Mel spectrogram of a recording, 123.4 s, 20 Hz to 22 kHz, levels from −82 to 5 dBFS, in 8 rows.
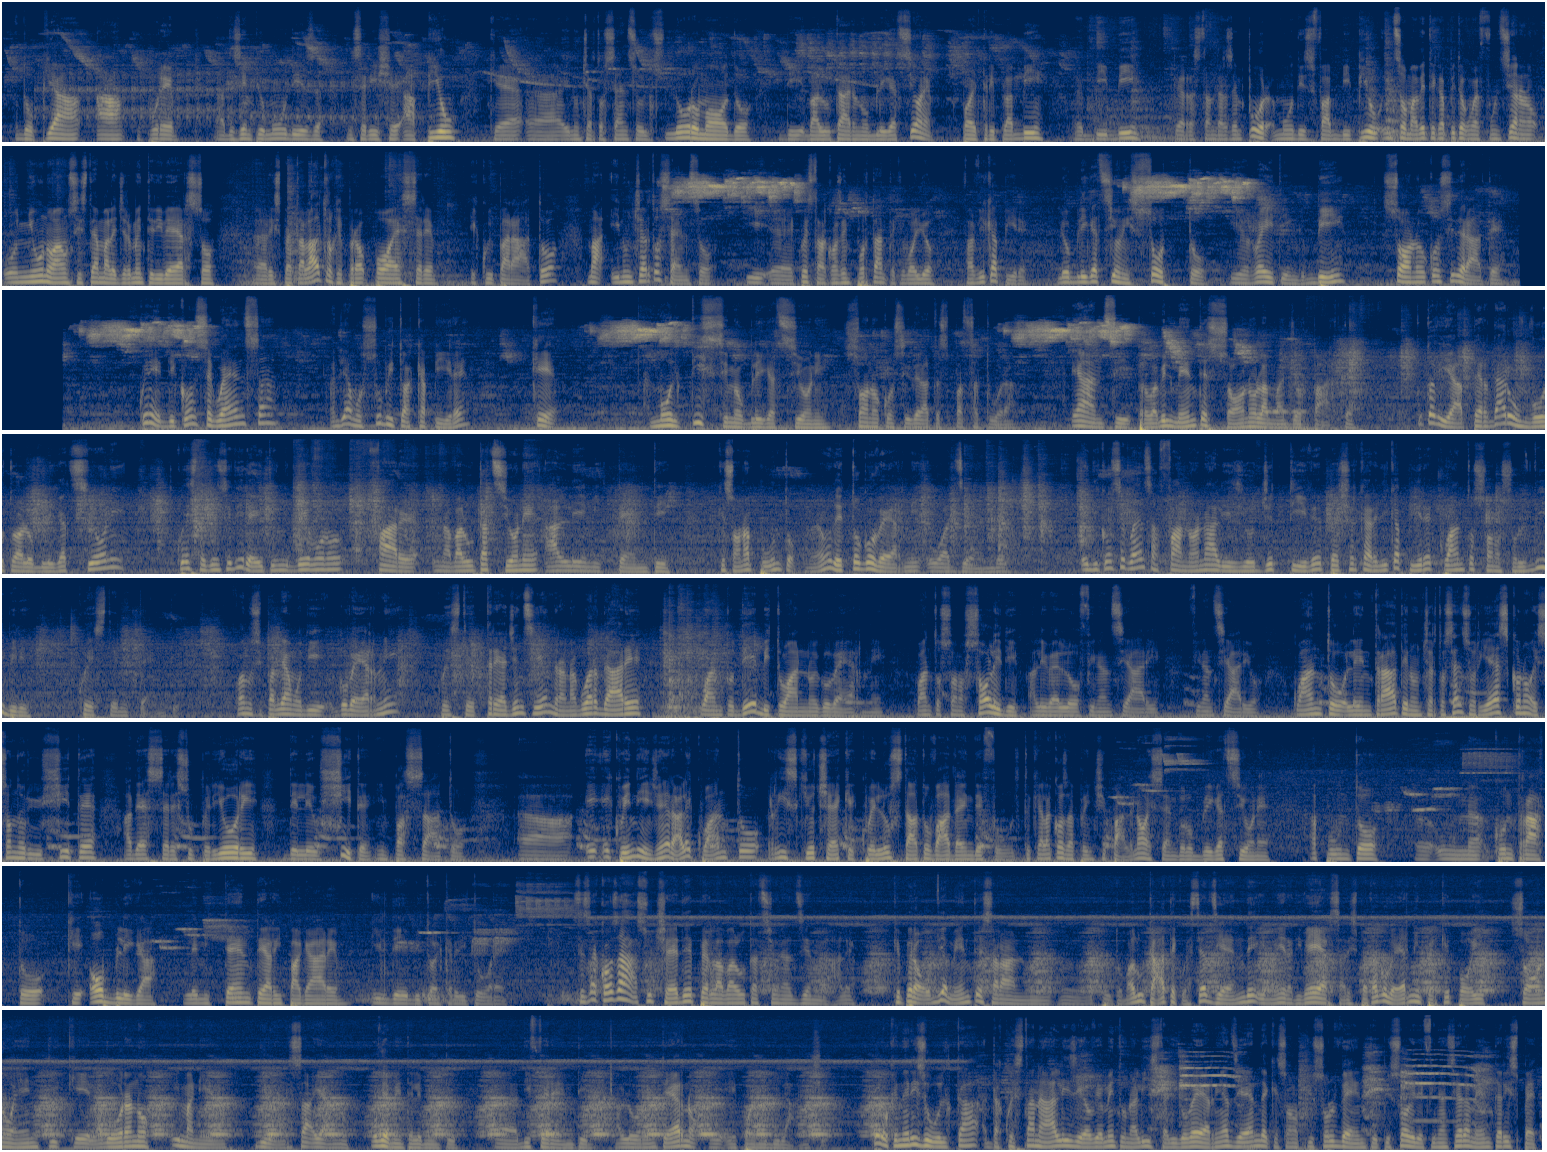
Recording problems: animal sounds; very loud; throughout; 2 dB above the speech
audio cutting out; at 31 s for 1 s

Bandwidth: 18.5 kHz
